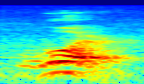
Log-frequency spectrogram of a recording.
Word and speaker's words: water: La palabra water. ¿Bien? La T, que está entre medio de dos vocales, se pronuncia casi como una R del español.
